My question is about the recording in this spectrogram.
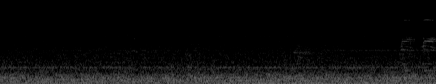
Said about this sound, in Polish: I teraz mamy charakterystyczny dźwięk piłowania główki szyny w zakrętach, który również w kolejnictwie jest bardzo charakterystyczny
